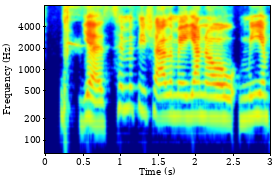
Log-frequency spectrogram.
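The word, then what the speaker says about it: Chalamet: Yes, Timothy Shalamé. Y'all know me and pronunciation don't go well together.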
